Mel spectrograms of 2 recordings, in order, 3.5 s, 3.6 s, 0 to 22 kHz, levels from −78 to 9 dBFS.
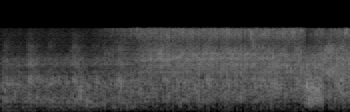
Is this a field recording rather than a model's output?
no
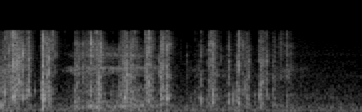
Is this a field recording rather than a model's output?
yes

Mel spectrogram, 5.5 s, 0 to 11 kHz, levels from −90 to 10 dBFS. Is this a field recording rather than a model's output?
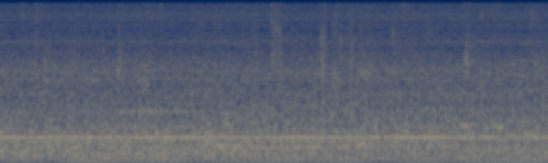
yes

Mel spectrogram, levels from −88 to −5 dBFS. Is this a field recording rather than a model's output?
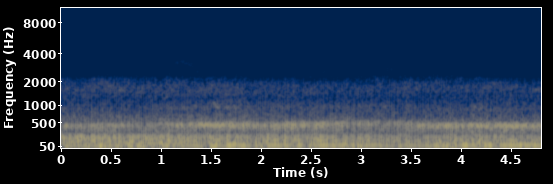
no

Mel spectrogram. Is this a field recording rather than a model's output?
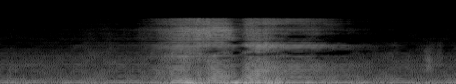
no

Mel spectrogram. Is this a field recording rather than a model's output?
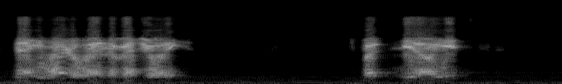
no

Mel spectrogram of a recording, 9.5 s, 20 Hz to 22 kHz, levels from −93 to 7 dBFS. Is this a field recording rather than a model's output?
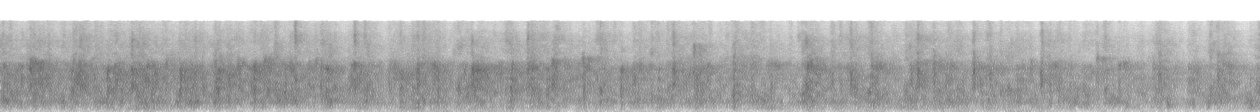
no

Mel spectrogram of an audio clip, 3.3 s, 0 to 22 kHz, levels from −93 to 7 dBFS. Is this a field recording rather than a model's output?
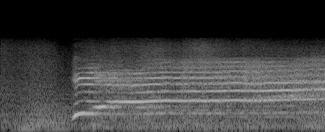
yes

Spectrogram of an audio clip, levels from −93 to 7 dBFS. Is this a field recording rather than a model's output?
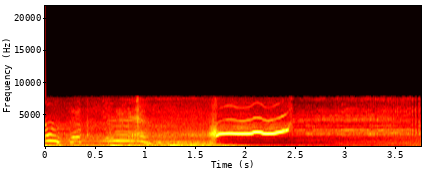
yes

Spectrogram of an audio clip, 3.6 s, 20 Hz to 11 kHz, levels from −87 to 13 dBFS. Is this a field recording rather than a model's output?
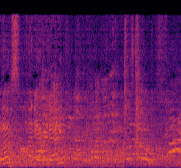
no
